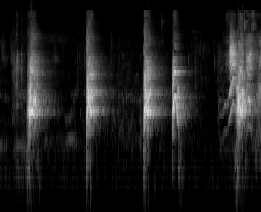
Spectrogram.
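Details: Two puppies play fighting with strange, monkey-like vocalizing: four separate harsh yelping barks roughly a second apart, ending in a longer, rising squealing yelp.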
